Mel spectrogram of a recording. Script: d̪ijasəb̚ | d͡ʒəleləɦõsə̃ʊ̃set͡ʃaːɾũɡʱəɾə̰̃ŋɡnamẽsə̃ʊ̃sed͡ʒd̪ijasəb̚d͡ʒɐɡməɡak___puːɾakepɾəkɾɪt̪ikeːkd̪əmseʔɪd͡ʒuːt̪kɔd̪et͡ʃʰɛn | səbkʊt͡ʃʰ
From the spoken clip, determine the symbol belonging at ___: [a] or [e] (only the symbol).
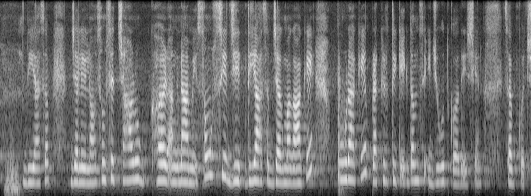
e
